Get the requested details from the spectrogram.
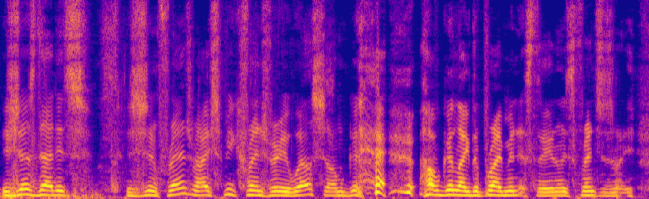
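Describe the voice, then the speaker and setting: Amid noticeable background noise, a man with a high voice speaks at a fairly quick pace with fairly even intonation. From Quebec. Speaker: vlogger. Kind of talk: walking vlog monologue. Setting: outdoors.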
